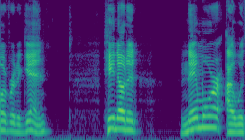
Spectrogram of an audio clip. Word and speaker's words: Namor: the word instead of how it is traditionally pronounced as Neymar it's Namor he is Namor but he well no he's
